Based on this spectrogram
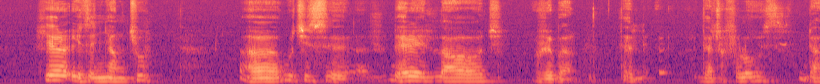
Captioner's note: speaking tibetan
